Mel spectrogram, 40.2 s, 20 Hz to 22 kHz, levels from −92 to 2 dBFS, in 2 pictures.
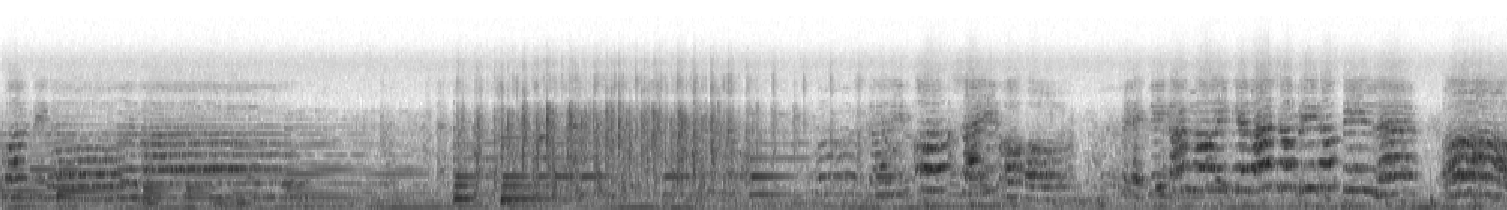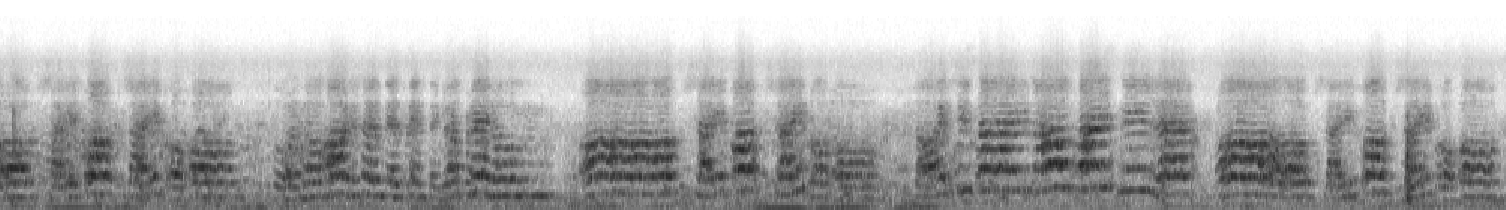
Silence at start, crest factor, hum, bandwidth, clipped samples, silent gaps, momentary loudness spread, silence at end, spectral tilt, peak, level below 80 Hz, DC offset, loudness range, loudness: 0 s; 18 dB; none; 9.2 kHz; under 0.1%; none; 13 LU; 0 s; -7 dB/octave; -2 dBFS; -46 dBFS; 0.7%; 7 LU; -21 LUFS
